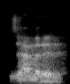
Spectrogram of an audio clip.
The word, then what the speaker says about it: Xamarin: Xamarin.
